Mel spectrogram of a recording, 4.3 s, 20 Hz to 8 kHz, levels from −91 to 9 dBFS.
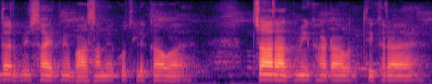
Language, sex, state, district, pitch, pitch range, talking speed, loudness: Hindi, male, West Bengal, Alipurduar, 125 Hz, 120-130 Hz, 205 wpm, -23 LUFS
